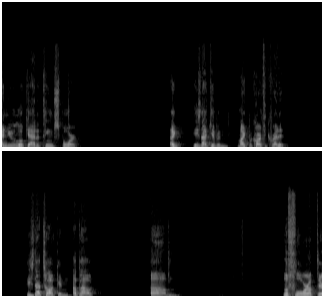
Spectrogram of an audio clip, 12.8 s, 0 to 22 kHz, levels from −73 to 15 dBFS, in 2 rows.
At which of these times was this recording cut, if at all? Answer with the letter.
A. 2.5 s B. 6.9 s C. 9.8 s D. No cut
D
